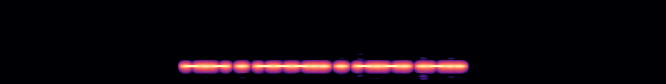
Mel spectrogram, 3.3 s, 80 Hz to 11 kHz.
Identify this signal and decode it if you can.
Morse code, heard as a keyed tone, about 53 wpm, 700 Hz. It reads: KE8ECL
